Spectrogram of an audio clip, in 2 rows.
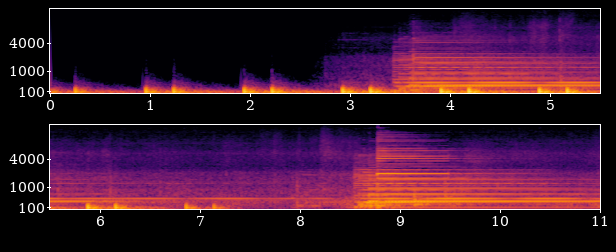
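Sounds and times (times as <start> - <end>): heartbeat thumps: 0.0 - 7.4.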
